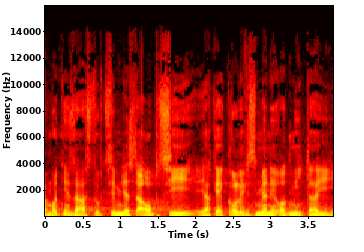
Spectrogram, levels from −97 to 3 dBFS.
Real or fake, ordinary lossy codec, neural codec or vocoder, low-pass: fake; MP3, 64 kbps; vocoder, 48 kHz, 128 mel bands, Vocos; 14.4 kHz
